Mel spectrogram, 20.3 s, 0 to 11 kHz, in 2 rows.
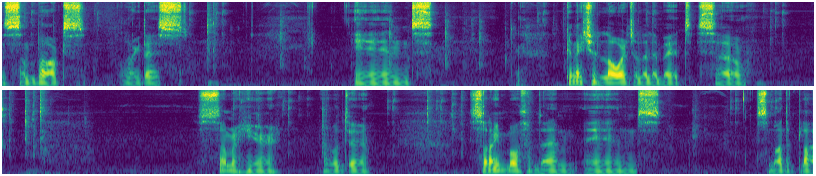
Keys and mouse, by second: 1.2-3.0 drag, 3.5 middle drag, 4.8 middle click, 5.5 shift+middle drag, 5.9 middle click, 6.7 click, 6.9 q, 10.1 g, 14.1 middle drag, 15.8 q, 19.7-20.1 drag, 20.1 KP_5.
